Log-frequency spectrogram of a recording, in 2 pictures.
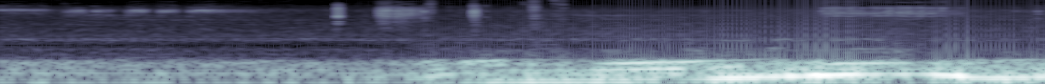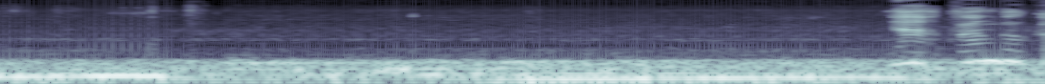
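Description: Low engine and road rumble inside a car's cabin, growing louder about two seconds in as the car pulls away from a stop and picks up speed.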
